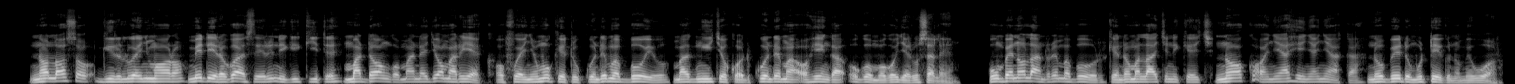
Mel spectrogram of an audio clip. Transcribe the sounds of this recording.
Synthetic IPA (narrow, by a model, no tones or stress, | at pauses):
nɔlɔsɔɡiɾlwɛɲmɔɾɔmɪdɪɾɔɡɔaseɾiniɡikitemadɔŋɡɔmanɛd͡ʒɔmaɾjɛkɔfwɛɲɔmoketokwondemabojomaɡŋit͡ʃokɔ̰dkwondemaʔɔɦɪŋɡaʔoɡomɔɡɔd͡ʒeɾusalɛ̰m | kʊmbɛnɔlandɾɛmaborkendomalat͡ʃniket͡ʃnɔkɔɲɛaɦɪɲaɲakanobedomoteɡnomɪwɔ̰ɾ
